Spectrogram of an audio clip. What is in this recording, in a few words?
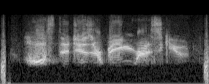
hostage compromised, radio; Counter Strike Model Pack; CS:GO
